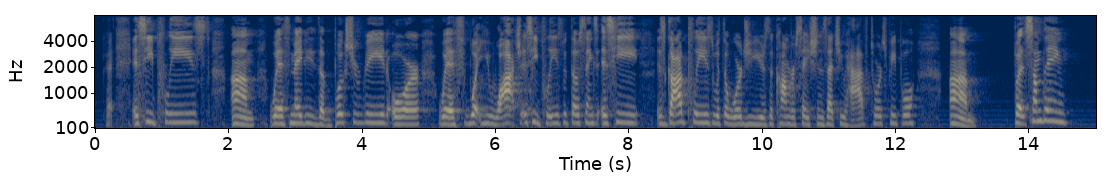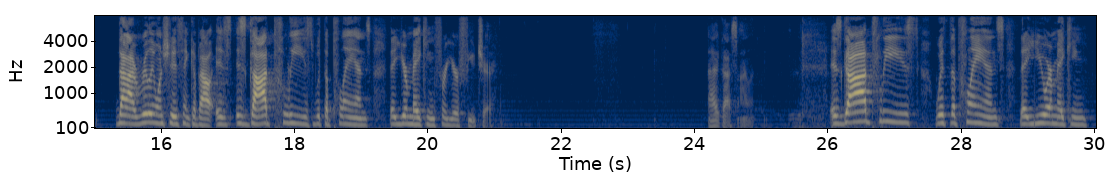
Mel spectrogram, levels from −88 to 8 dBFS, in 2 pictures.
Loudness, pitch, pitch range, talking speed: -30 LUFS, 195 Hz, 170-220 Hz, 150 wpm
